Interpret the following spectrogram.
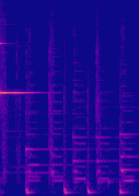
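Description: A bright electronic chime dings once, right at the start, and rings for under a second as the quiz countdown ends and the answer is revealed. Light background music with plucked notes carries on under and after it.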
